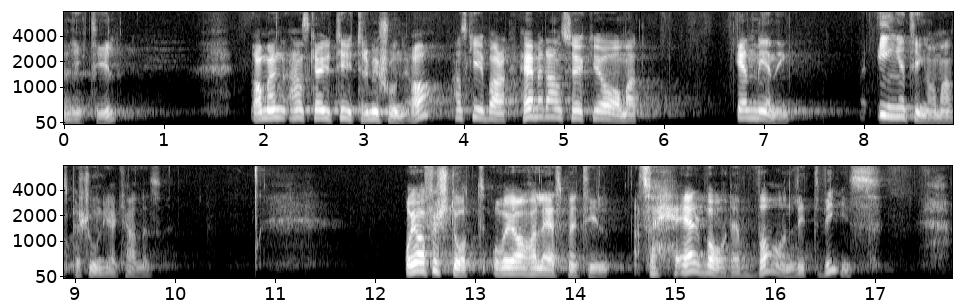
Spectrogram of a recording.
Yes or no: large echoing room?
yes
